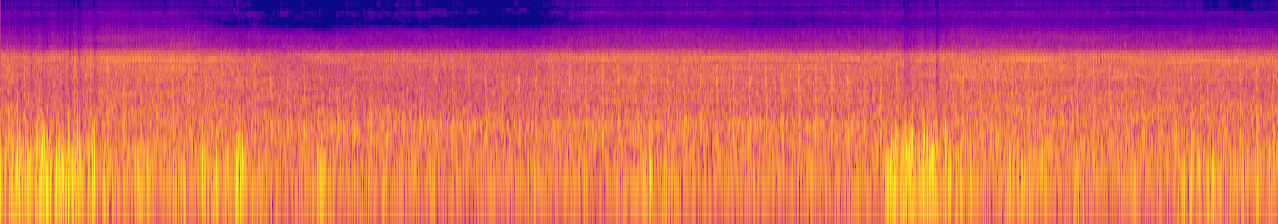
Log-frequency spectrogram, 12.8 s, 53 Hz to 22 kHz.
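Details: 1999 Jeep Grand Cherokee Laredo, loud idling engine with an uneven, rapid knocking throughout at steady speed; knock present, cause undetermined.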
